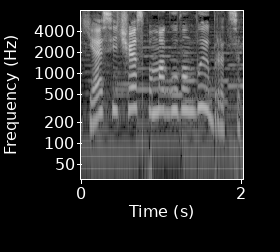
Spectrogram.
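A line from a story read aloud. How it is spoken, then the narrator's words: Shout. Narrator (Russian): крикнул он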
